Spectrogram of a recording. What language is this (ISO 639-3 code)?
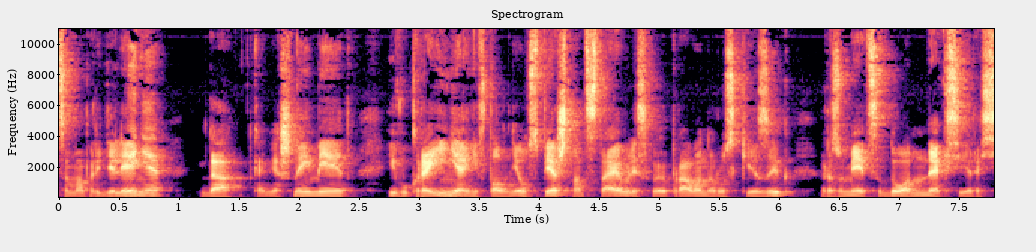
rus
